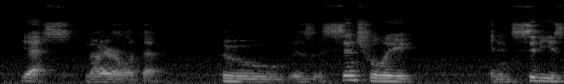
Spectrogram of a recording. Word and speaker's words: Nyarlathotep: For instance, you have, how do you pronounce his name? Nyarlathotep. Yes, Nyarlathotep, who is essentially an insidious being who travels from dimension to dimension.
